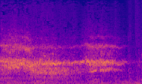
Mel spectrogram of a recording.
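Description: A car skids with a long tire squeal, loud and close, the screech wavering and fading slightly toward the end, with no voices.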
